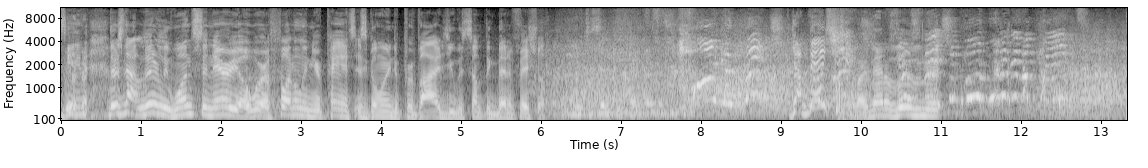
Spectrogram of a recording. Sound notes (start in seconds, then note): 6.1 audience laughs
